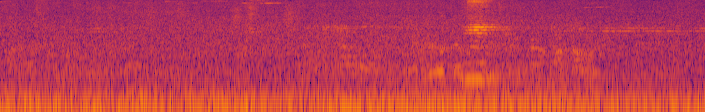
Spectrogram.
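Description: Steady low traffic rumble fills a busy street outdoors.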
